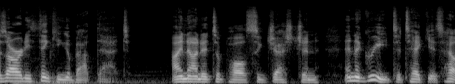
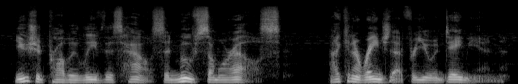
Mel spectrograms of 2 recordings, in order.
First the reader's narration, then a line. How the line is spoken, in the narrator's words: He spoke in a low voice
